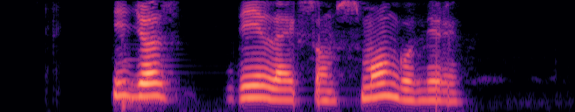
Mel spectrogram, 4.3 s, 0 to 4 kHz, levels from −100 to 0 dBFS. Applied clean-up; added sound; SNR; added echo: neural mask model DeepFilterNet 3.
